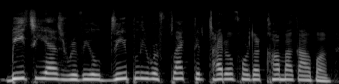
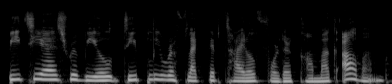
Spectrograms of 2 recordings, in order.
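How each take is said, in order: First: The headline is shouted loudly, like screaming. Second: The headline is read at a normal, calm volume.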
